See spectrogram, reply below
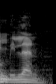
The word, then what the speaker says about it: Milan: O sea, como dicen, ¿Milan o Milán? – El Milan, es que le dicen Milan. El Milan. Chale. Le dicen el Milan, según yo, porque no tiene como el...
